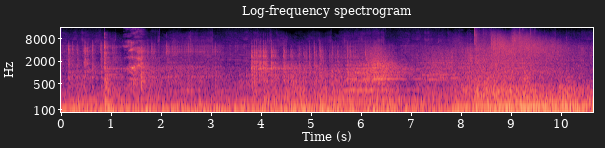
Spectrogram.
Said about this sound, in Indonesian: Putra Mas berusaha mendorong mesin untuk keluar ruangan dan menjatuhkannya dari atas tangga.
